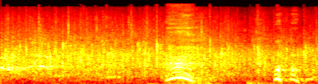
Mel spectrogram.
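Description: A crowd breaks into steady applause, dense clapping that swells slightly midway, with scattered cheers and whoops rising above it.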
